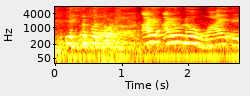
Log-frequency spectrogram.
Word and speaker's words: PLeThorA: we like to put the emphasis on the wrong syllables.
